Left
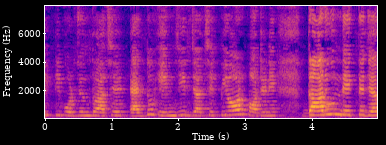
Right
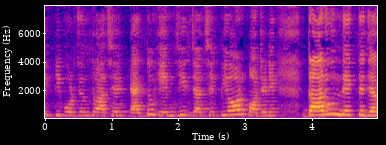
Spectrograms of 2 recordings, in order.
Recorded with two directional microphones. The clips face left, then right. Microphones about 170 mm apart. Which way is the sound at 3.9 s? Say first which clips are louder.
Right 5 dB; 35° right (ahead or behind).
